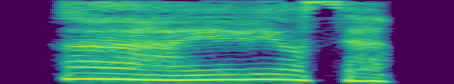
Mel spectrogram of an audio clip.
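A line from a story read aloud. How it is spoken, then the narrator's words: Tired. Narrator (Russian): устало произнесла Кремейн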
